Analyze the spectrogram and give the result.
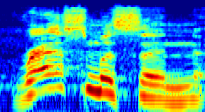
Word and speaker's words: Rasmussen: So Rasmussen, is it? Did I say that right? Mm-hmm.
